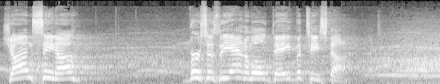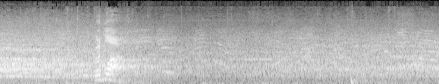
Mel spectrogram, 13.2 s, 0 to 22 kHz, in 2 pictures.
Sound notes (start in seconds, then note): 5.4 crowd booing; 10.1 crowd chattering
